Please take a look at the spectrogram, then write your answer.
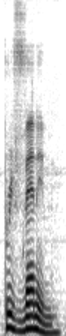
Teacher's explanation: Do N vai direto pro him, prevent him.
